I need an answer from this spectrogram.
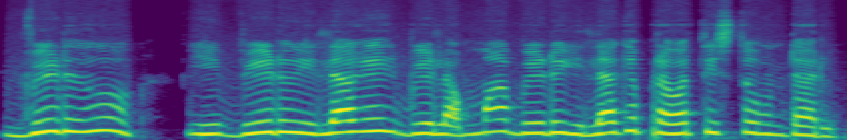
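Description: A woman's voice: high voice, normal speed, darkish tone, close to an everyday voice. A woman voicing a stern middle-aged father who scolds and demands answers in a serial retelling. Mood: angry.

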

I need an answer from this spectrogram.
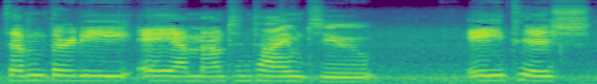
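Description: A woman's voice: mid-range voice, flat delivery, bright, forceful tone. A woman in her thirties vlogging a road trip in casual, upbeat chat, filmed on a handheld camera. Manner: upbeat, chatty, quick to laugh. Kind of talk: casual travel vlog chat. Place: inside a motorhome and outdoors in a truck-filled parking lot at night. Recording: noisy road and parking lot background.

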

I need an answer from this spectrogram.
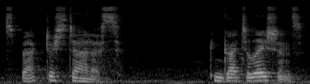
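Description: A North American actress playing a composed, supportive military commander in a video game, measured and concise. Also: female voice, sits low, a little hiss or hum. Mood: supportive, calm. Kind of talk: naturalistic game dialogue acting.

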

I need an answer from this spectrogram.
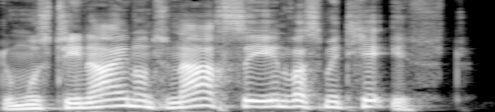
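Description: A man's voice: a little high, big pitch swings, moderate pace, sharp tone, voice pushed up. A man voicing a concerned hunter in a fairy tale, thinking aloud in a raised voice. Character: passing male hunter, concerned.

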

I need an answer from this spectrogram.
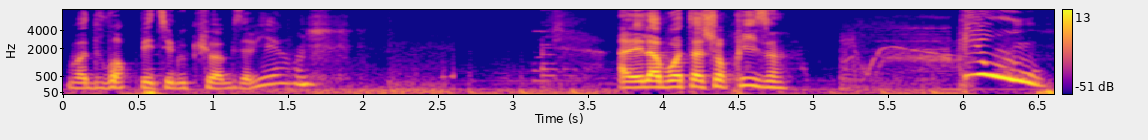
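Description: Gaming host, man, excitable and jokey, loud outbursts, faint game music underneath. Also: a little high, measured pace. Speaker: gaming YouTuber. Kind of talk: excited gameplay commentary.

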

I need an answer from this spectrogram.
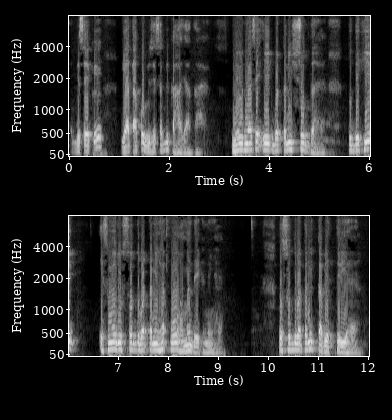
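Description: A man's voice: medium pitch, mellow, low-quality recording. A male teacher giving an exam-prep grammar lesson, explaining each answer step by step and answering his own questions. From India.

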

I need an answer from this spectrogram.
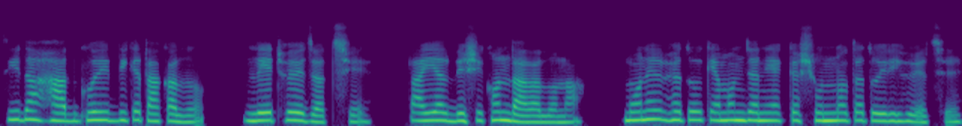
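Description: Soft-voiced woman reading a story aloud. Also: fairly high pitch, clean tone, dry recording, highs cut off. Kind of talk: audiobook narration.

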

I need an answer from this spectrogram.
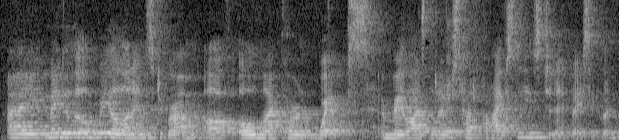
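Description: A woman's voice: medium pitch, fairly even intonation, a little fast. Chatty knitwear vlogger, woman, recorded on the camera mic in a large echoey room with faint background noise. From northwest England. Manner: chatty, self-deprecating, many ums and asides. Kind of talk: casual chat to camera.

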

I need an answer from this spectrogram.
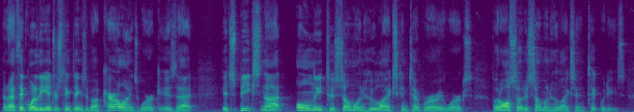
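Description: A middle-aged man talks in an even, earnest way, full of admiration. He is recorded indoors in an office. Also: medium pitch, brisk. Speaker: art collector. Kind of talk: documentary interview.

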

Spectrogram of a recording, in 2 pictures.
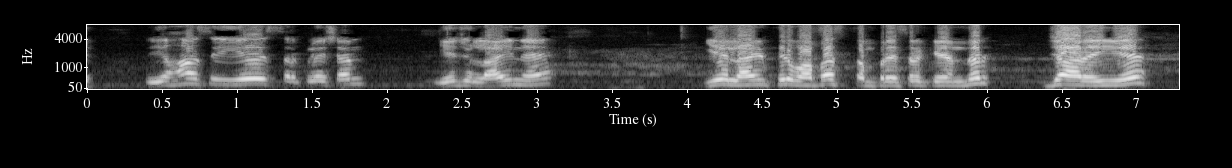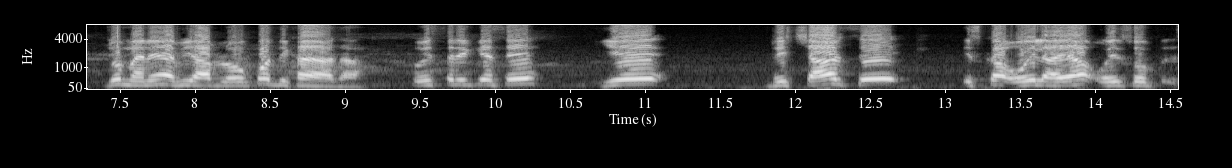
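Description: A man in his thirties teaches on a rooftop next to a chiller, going through the parts step by step as he points them out. His voice sits high for a man. The phone recording is close and dry. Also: darkish tone, no room sound, poor audio. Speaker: HVAC instructor. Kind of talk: hands-on technical explanation. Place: outdoors on a rooftop beside a chiller unit. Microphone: phone camera held by a helper.

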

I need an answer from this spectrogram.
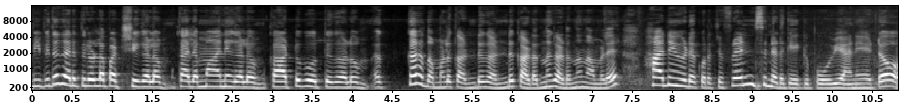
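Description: A woman's voice: fairly high pitch, a little mellow. A woman narrating her family's outing in a casual, chatty voice-over, often checking in with her listeners. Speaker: vlogger and mother.

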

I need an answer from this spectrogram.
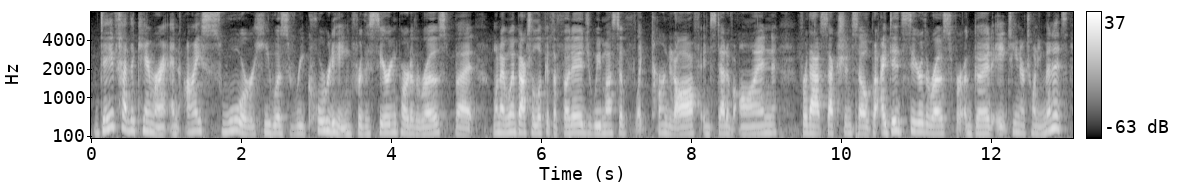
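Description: Thirties, American home-cook host, chatty and upbeat, slightly low voice, casual kitchen voice-over. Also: female voice, brisk, few pauses, fairly bright tone. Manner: chatty, upbeat, conversational asides. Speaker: cooking channel host.

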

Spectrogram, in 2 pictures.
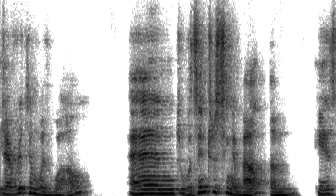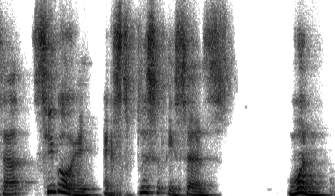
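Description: A man, a guest scholar, explains at length in an interview, thinking aloud and restarting his sentences. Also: on the high side. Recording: dull lo-fi audio.

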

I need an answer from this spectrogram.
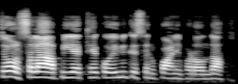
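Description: A woman playing a scolding, suspicious older mother-in-law in a comic family sketch, shrill and nagging. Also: steady tone, fast talker, dry recording, clean studio sound, close to an everyday voice. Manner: shrill nagging, wailing complaints.

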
